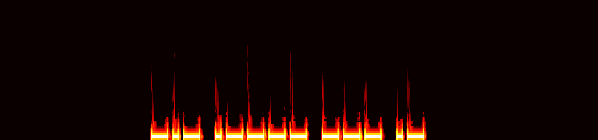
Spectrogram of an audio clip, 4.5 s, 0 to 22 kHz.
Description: Morse code, heard as a keyed tone, about 30 wpm, 700 Hz. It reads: K1OA
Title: Call Signs Repeated 2x - 30wpm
